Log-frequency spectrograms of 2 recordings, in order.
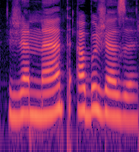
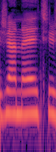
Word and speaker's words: Jannath Abujazar: pode ser acertei não qual é a pronúncia janat Abu jazar Jan Abu Jan janat Ah entendi E as pessoas devem errar muito assim o seu nome erram é Janet Jana Janet Jonathan Jonathan Jonathan é mancada né É mas acontece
